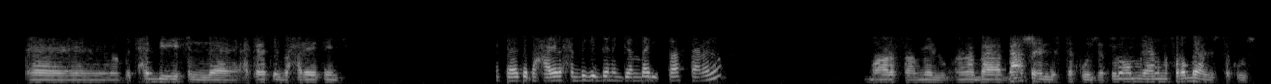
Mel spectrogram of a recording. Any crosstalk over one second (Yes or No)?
No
